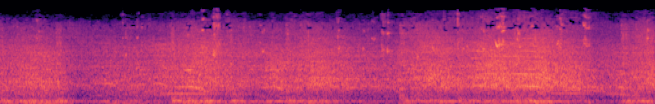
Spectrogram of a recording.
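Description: Basketball being dribbled on a hardwood court under the steady noise of an arena crowd during live play.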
